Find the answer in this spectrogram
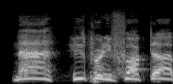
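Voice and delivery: very high, hoarse, raspy voice. Narrator reads a character's reply in a story: raspy voice. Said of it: "he said in a raspy voice".

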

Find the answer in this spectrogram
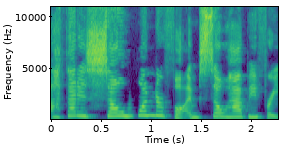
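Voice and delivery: sincere, happy, genuine delight, pitched high. Retelling their reaction to someone's career news, acting out genuine delight. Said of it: "I was very genuine".

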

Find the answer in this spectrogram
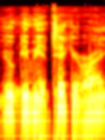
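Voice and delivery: mock-happy, put-on cheerful voice. Having pulled over a speeding driver, retelling his reply, imitating a happy driver. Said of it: "he was all happy about it".

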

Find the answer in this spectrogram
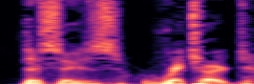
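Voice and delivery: clumsy film-star voice through a clenched jaw. Talking on the air with a jaw cramp: Al Pacino impression. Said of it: "That was the worst Al Pacino I've ever done".

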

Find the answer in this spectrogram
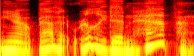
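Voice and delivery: put-on conspiratorial tone. Retelling what a lunch companion leaned over and said: imitating a conspiratorial tone. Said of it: "in sort of a conspiratorial tone".

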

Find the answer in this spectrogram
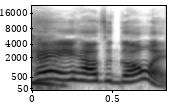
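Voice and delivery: very loud, high, hearty voice. The speaker retells answering a phone call from a caller, talking real loud. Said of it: "Real loud".

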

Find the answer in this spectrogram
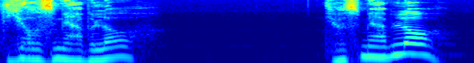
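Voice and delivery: mock voice half cracking. Retelling what a son said after opening his eyes: imitating a half-broken voice. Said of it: "me lo dice con la voz media quebrantada".

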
